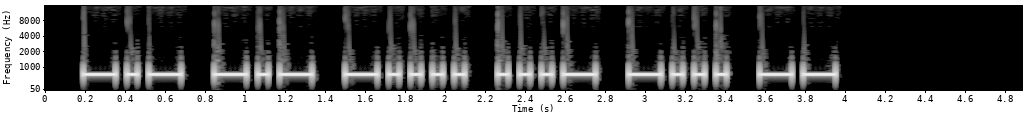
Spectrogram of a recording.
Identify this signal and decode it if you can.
Morse code, heard as a keyed tone, about 22 wpm, 700 Hz. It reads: KK6VBM
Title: USA Callsign DE Callsign - 6 Characters - 22wpm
